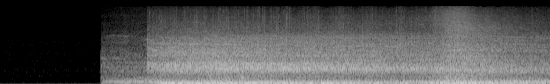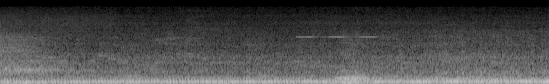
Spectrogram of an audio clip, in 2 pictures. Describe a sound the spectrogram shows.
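Toy race car engines hum and whine.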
